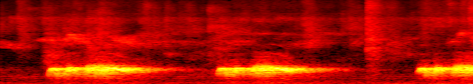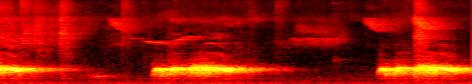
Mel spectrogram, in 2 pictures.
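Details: Spotted dove calling to stir a rival into a fight. Five low, hoarse coos follow one another at steady intervals of about two seconds, with faint high chirps and clicks behind them.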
